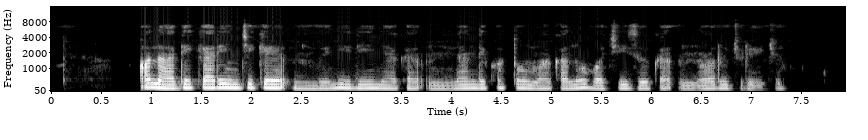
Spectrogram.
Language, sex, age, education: Igbo, female, 30-45, tertiary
